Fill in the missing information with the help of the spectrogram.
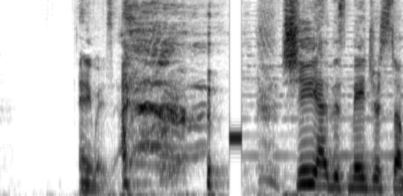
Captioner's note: beeping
